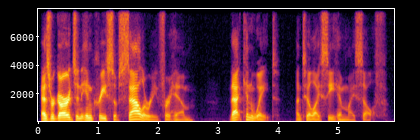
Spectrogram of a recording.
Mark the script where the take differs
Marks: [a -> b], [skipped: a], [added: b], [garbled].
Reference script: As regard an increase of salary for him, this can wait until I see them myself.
As [regard -> regards] an increase of salary for him, [this -> that] can wait until I see [them -> him] myself.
